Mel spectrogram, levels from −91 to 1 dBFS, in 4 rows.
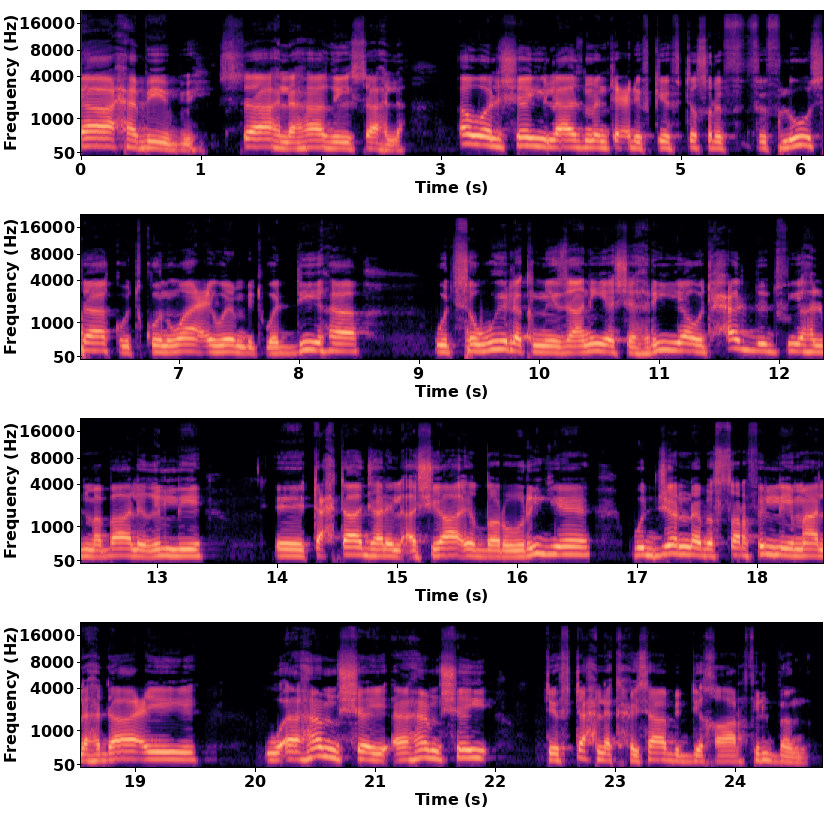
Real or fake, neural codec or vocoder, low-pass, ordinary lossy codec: fake; vocoder, 44.1 kHz, 128 mel bands every 256 samples, BigVGAN v2; 19.8 kHz; none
